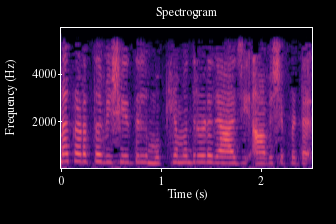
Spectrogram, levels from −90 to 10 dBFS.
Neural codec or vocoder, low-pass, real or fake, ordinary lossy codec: none; 5.4 kHz; real; none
